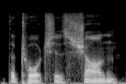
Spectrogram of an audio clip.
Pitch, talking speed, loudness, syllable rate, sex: 90 Hz, 145 wpm, -15 LUFS, 4.9 syllables/s, male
